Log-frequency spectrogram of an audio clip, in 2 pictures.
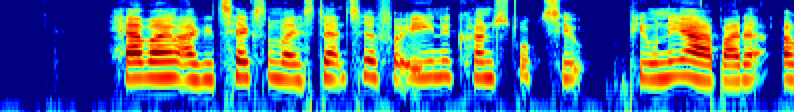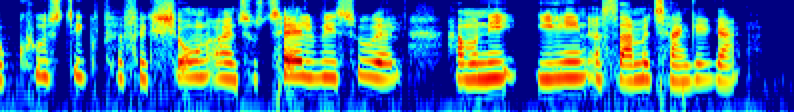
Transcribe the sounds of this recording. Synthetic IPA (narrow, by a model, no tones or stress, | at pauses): hæɐ̰ʋɑ̈e̝nɑ̈kʰit͡sʰeɡ̥̚d̥sɒ̽mʋɑ̈isd̥æn̰t͡sʰe̝læfɒ̽e̝̰ːnəkʰɒ̽nsd̥ʁuɡ̥̚t͡sʰiʊ̰pʰio̝ne̝̰ɐɑ̈ːb̥ɑ̈ɪ̰d̥əɑ̈kʰusd̥isɡ̥pʰæɐfeɡ̥ɕo̝̰ːnɒ̽e̝nt͡sʰo̝t͡sʰɛ̰ːlʋisuel̰hɑ̈mo̝nḭːie̝nɒ̽sɑ̈mət͡sʰɑ̈ŋɡ̥əiɡ̥ɑ̈ŋ̰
